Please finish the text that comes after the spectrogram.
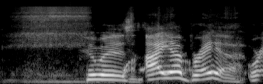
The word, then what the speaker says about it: Aya: Who is Aya Brea, or Aya, if you want to pronounce it that way, from Parasite Eve.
